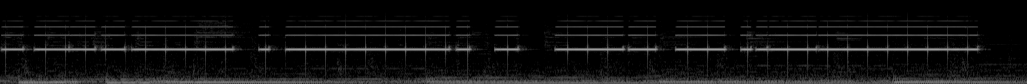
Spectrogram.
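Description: Piezo continuity beeper of an ANENG AN8203 pocket multimeter sounding a steady high-pitched beep, fairly loud, on in long stretches broken by about ten short gaps, stopping just before the end.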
